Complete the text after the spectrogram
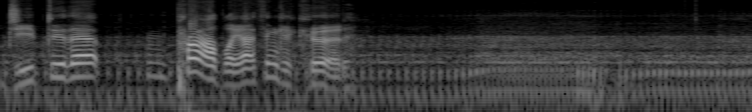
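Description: A dirt bike engine hums steadily.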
